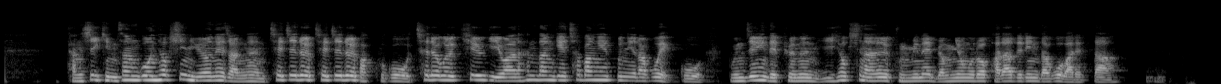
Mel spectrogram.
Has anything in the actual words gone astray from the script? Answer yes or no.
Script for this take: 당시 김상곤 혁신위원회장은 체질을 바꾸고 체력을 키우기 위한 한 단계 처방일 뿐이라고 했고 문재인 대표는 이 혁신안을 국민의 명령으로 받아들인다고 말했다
yes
